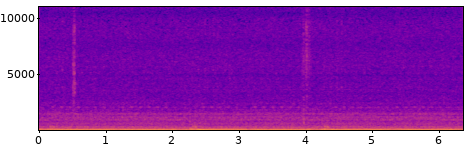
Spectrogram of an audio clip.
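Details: 2016 Chevrolet Colorado 2.8L diesel stopped in driveway after highway drive: low idle lopes and wavers with uneven surges every couple of seconds; settles after shifting to park and back into drive; cause unknown.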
